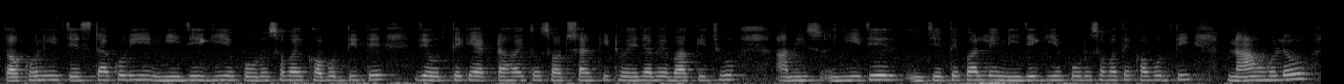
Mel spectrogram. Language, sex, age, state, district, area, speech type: Bengali, female, 60+, West Bengal, Nadia, rural, spontaneous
